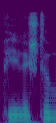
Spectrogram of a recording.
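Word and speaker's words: פלשתים: The term Palestine has connections to the ancient Hebrew term, pronounced Pelishtim or Pelishtin, which refers to the Philistines, an ancient people who inhabited the southern coastal region of the Levant.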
